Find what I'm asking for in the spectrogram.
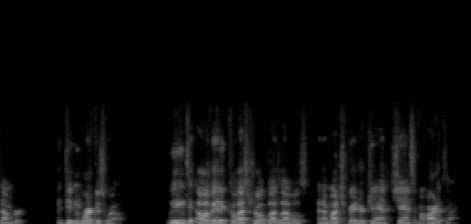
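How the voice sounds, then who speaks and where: Talking at a very fast pace, a man with a Philadelphia accent has a bright, sharp tone. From Philadelphia area, Pennsylvania. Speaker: physician and author. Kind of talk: lecture. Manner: formal.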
